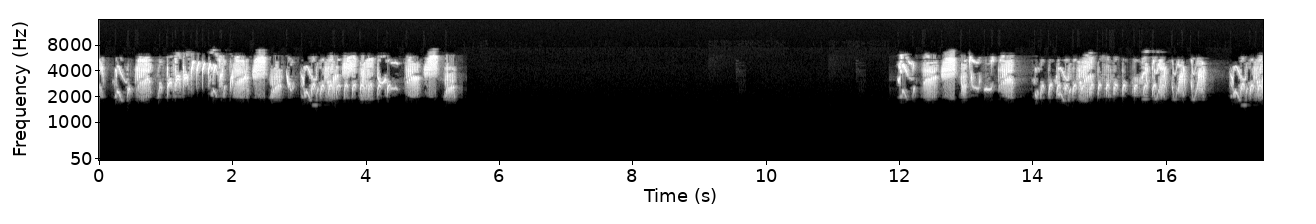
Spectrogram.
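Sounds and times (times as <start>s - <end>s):
black-winged starling calling: 0.0s - 5.4s, 12.0s - 17.4s.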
